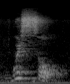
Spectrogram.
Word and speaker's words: whistle: It's like the word whistle, you know. Whistle. That also has S-T, but you don't hear the T.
